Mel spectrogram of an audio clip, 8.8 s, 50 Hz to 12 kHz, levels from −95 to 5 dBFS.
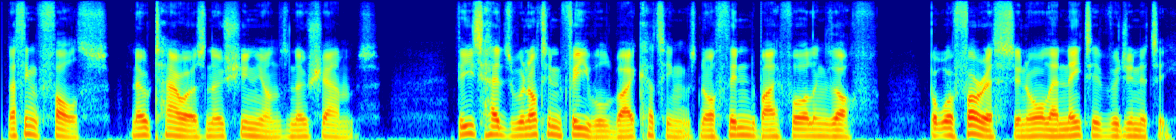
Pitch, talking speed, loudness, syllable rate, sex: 120 Hz, 190 wpm, -19 LUFS, 6.0 syllables/s, male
